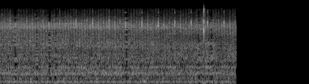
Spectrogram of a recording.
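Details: Stock 1997 Nissan Maxima automatic idling steady at factory spec of about 650-700 rpm, idle air control valve screw set to spec: an even idle with a soft regular pulse and no misses or knocks.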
